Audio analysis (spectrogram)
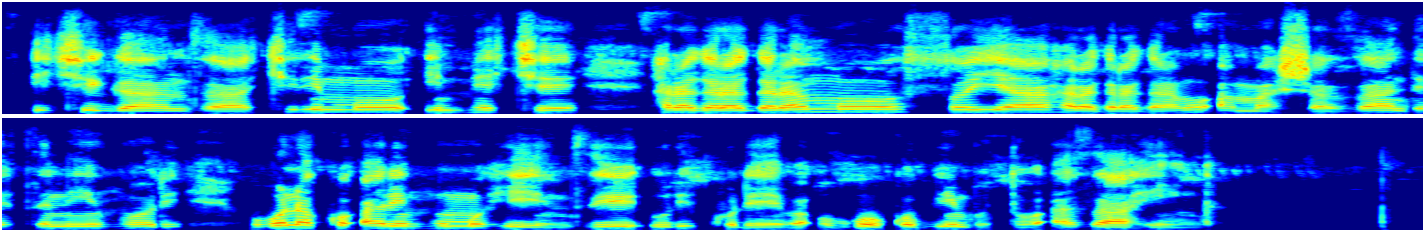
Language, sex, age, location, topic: Kinyarwanda, male, 25-35, Nyagatare, agriculture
